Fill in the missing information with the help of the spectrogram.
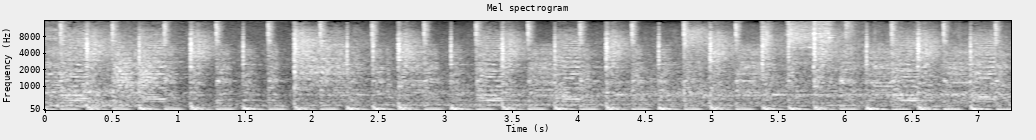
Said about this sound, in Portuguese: Desamarre a lancha! Deixa comigo! Aqueça os motores, parceiro! Estava com saudade de ouvir o ronco dessa belezinha.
